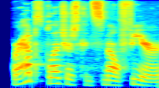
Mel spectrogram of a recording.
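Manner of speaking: plain reading voice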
